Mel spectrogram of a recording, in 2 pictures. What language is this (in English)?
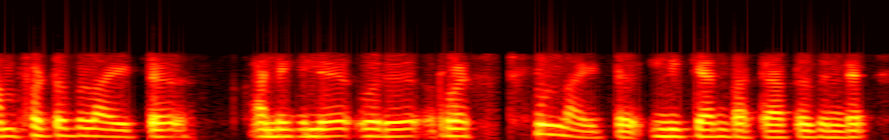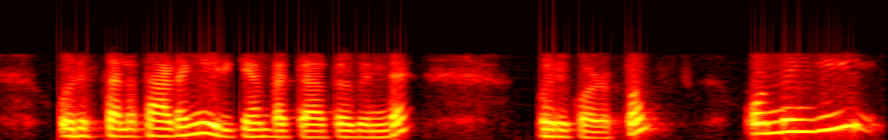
Malayalam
